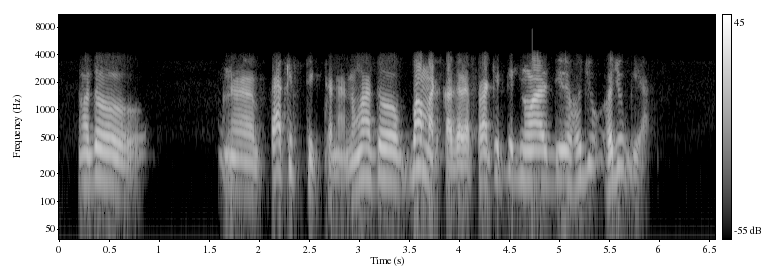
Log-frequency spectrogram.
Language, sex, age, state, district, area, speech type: Santali, male, 45-60, West Bengal, Birbhum, rural, conversation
